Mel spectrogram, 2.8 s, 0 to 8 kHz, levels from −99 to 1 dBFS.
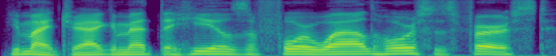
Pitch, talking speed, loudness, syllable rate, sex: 120 Hz, 260 wpm, -18 LUFS, 4.8 syllables/s, male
